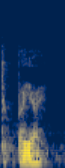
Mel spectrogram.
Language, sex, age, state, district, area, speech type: Manipuri, male, 18-30, Manipur, Senapati, rural, spontaneous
